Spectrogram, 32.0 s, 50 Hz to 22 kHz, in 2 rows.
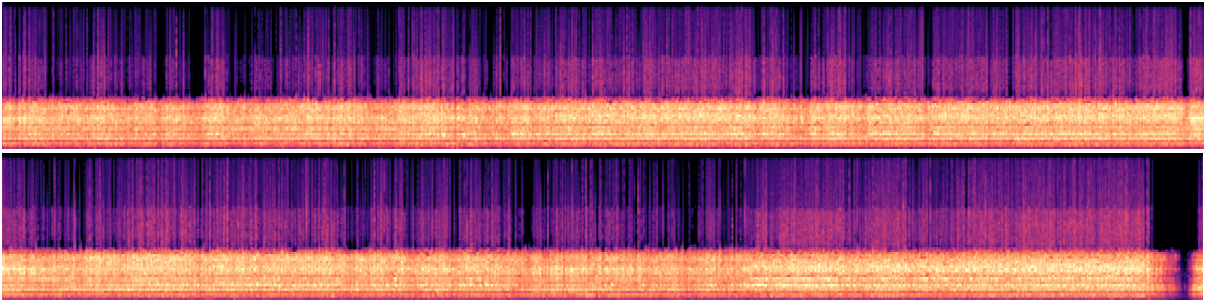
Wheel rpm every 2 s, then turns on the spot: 230, 230, 230, 230, 230, 230, 230, 230, 230, 240, 240, 230, 230, 210, 210, 160.
none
